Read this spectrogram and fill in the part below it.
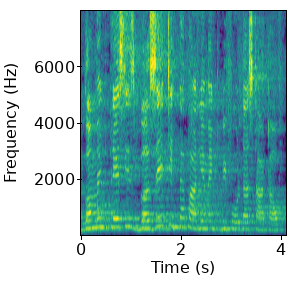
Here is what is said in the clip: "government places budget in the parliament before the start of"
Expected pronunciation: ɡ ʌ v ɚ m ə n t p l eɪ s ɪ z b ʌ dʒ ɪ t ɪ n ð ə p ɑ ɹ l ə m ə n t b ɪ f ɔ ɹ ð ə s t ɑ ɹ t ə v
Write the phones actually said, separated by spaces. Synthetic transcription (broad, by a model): ɡ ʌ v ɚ m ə n t p l eɪ s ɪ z b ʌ z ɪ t ɪ n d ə p ɑ ɹ l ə m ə n t b ɪ f ɔ ɹ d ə s t ɑ ɹ t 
